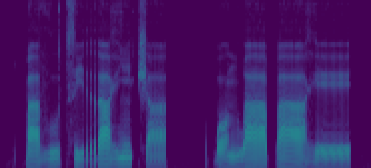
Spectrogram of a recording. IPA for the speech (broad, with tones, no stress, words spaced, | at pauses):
k͡pa˨vu˦t͡si˦ ra˦ɣĩ˦t͡ʃa˨ | ɓɔ˨nwaː˦paː˦˨ɣeː˦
